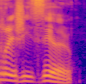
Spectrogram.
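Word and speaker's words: régisseur: Y es otra cosa que vi por ahí, pero no lo sé pronunciar, es regisseur. – ¿Cómo? Perfectamente pronunciado.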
